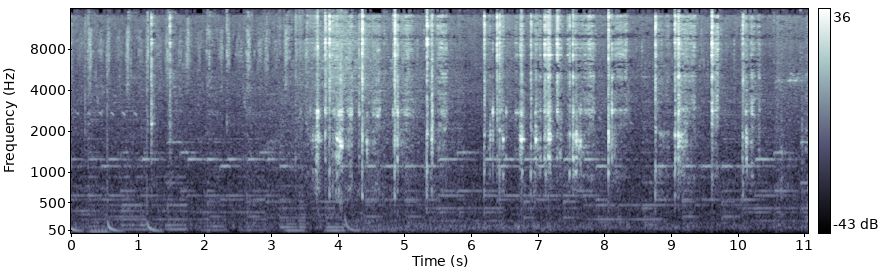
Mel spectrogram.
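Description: Vegetables stir-fried in a pan at a campsite in Ladakh, with a steady sizzle under repeated scraping and clinking strokes of a spoon against the metal, loud and close, no talking.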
